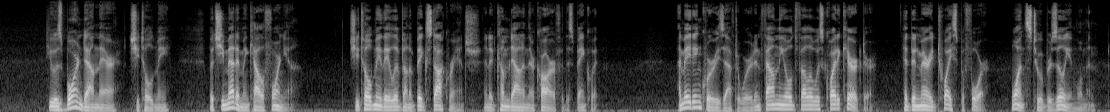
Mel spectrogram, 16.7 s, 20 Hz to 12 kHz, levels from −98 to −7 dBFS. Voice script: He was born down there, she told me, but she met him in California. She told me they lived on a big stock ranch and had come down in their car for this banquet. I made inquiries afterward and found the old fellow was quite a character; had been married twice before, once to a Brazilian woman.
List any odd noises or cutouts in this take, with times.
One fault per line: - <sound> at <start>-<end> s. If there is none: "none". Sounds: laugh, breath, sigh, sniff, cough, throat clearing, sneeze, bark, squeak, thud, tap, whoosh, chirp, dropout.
none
